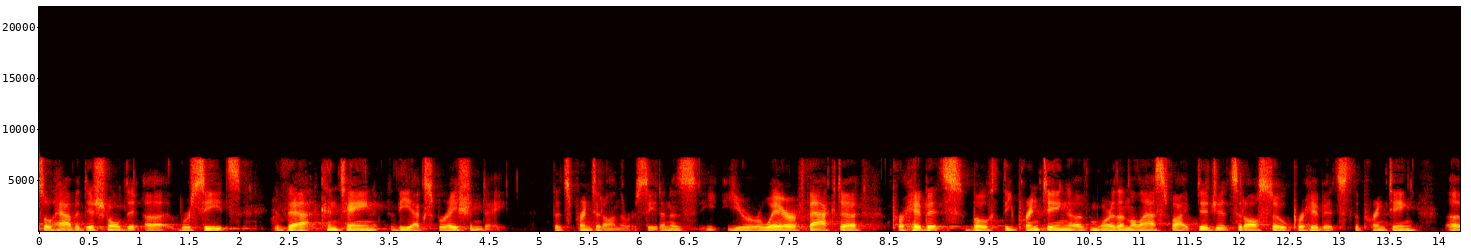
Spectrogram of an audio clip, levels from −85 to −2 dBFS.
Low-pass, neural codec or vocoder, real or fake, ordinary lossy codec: 7.2 kHz; vocoder, 44.1 kHz, 128 mel bands every 512 samples, BigVGAN v2; fake; MP3, 48 kbps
